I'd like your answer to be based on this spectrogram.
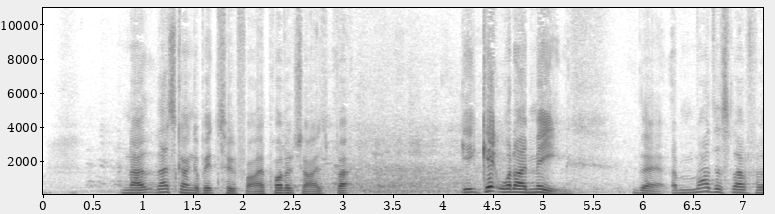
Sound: laughter

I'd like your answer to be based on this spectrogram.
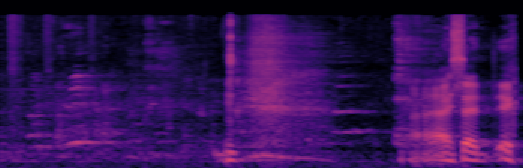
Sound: pastor: Laughter

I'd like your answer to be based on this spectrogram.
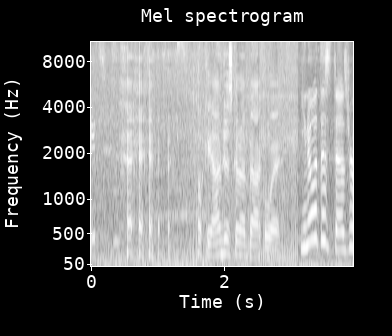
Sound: laughs

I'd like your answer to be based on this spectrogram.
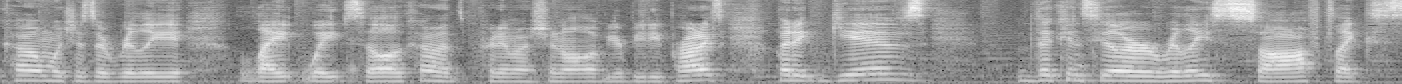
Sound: none

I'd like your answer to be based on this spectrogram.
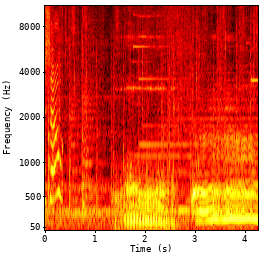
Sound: purring

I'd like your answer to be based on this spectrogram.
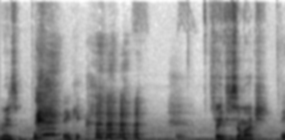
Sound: laughs

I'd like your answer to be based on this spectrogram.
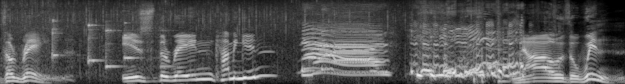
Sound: laughter

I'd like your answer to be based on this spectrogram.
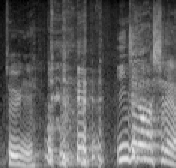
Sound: laughter

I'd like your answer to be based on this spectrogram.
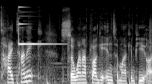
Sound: ding

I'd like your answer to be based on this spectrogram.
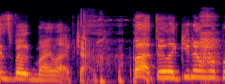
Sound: laughter

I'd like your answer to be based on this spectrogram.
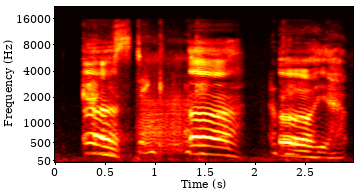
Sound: passing gas

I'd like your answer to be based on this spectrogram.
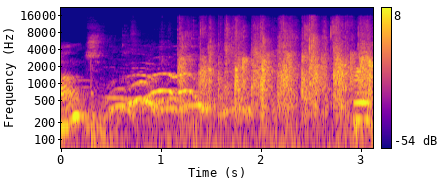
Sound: applause

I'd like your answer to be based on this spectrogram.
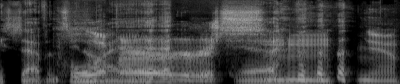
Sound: laughter

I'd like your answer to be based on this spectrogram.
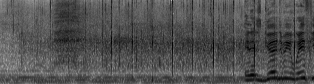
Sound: applause

